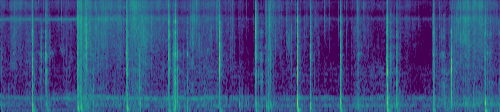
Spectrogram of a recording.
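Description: A hand digging tool striking and scraping into dry, stony soil in irregular sharp strikes, one or two a second. Honeybees buzzing steadily and faintly close by.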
